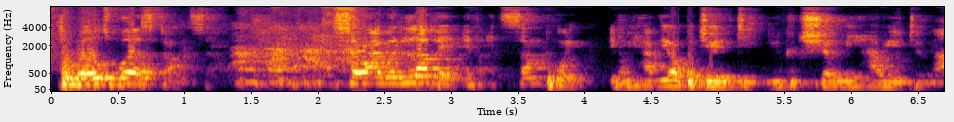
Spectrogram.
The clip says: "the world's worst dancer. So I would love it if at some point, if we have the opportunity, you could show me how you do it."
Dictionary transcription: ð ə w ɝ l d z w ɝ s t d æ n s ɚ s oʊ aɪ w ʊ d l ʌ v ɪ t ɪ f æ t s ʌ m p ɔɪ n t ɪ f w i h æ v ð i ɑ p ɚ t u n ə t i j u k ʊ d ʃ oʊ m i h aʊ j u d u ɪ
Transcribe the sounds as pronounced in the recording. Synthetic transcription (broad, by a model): ð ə w ɝ l d z w ɝ s t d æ n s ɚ s oʊ aɪ w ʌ d l ʌ v ɪ t ɪ f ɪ t s ʌ m p ɔɪ n t ɪ f w i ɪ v ð i ɑ p ɚ t u n ə t i j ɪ k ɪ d ʃ oʊ m i h aʊ j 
